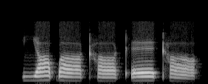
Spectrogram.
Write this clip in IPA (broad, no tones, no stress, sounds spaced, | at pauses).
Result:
ʎ ɑ ɓ ɑː kʰ ɑː kʼ ɛː kʰ ɑː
